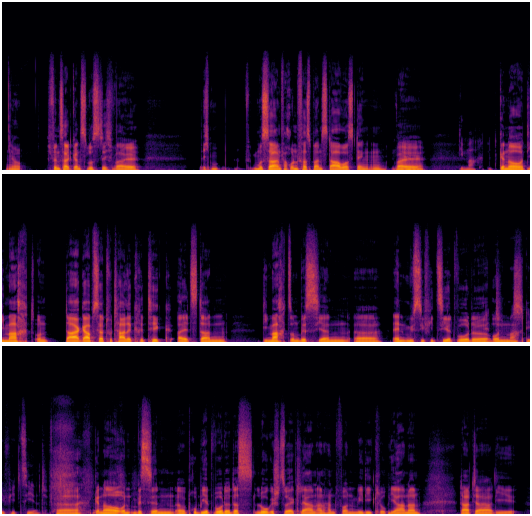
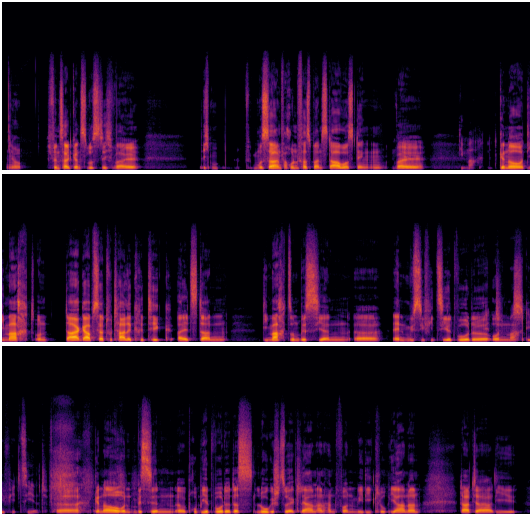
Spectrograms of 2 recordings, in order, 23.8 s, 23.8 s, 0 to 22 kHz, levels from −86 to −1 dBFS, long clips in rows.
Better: first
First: none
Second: thin; somewhat; fading below 300 Hz

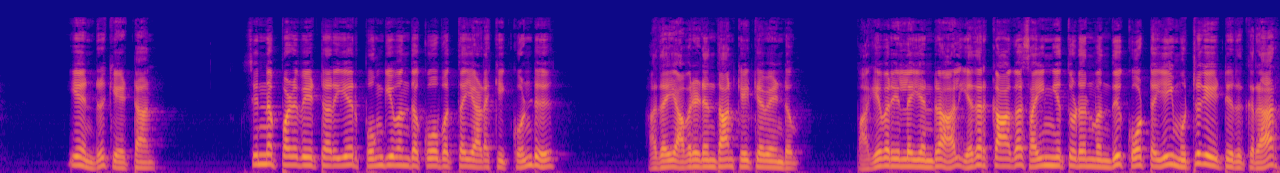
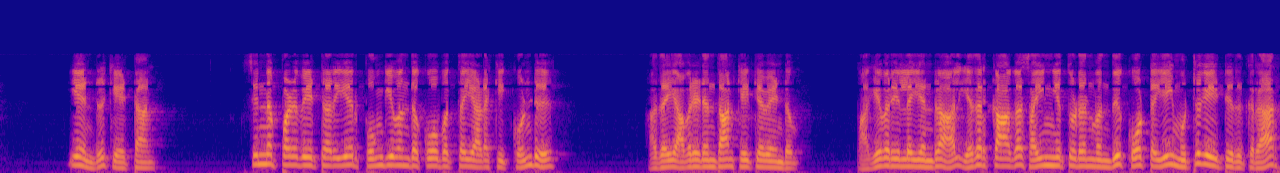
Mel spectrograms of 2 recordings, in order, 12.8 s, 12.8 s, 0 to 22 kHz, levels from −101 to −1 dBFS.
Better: first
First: none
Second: garbled, watery; badly; nothing above 6 kHz

